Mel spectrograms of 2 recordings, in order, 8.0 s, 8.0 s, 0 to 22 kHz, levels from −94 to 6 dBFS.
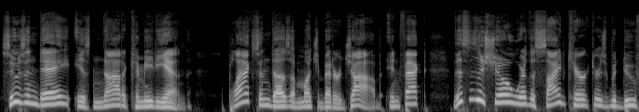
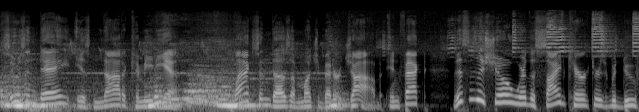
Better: first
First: none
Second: animal sounds; very loud; throughout; 4 dB above the speech

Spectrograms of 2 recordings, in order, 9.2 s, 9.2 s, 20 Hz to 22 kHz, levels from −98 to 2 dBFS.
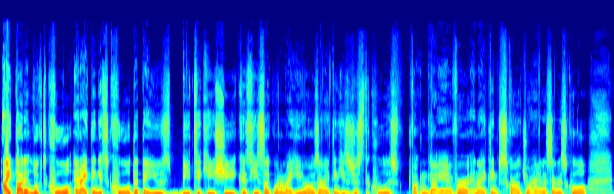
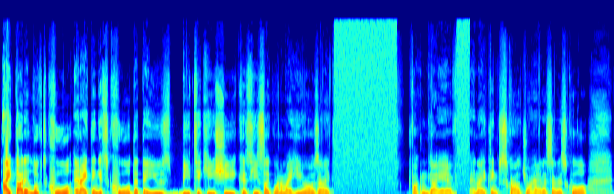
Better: first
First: none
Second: audio cutting out; filled with static; at 5 s for 1 s and at 7 s

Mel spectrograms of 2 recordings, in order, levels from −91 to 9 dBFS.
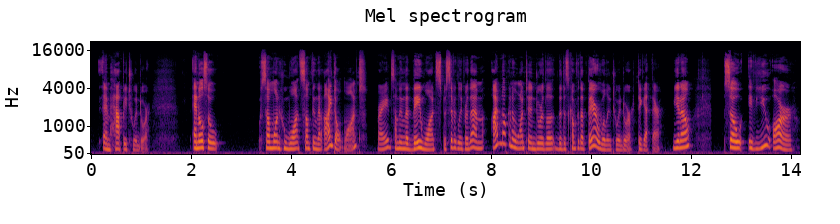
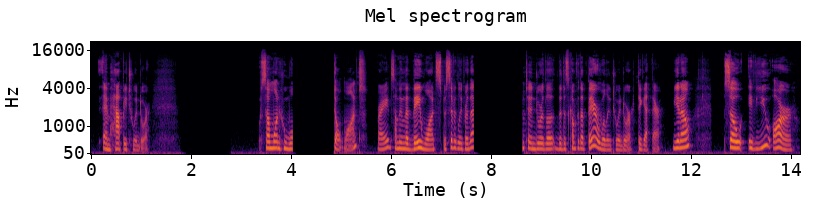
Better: first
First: none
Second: audio cutting out; at 2 s for 1 s, at 4 s for 1 s and at 7.5 s for 1 s

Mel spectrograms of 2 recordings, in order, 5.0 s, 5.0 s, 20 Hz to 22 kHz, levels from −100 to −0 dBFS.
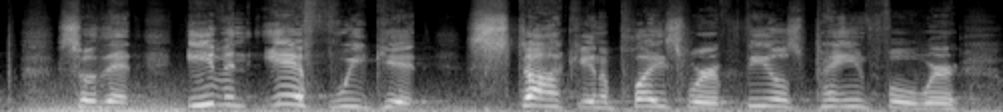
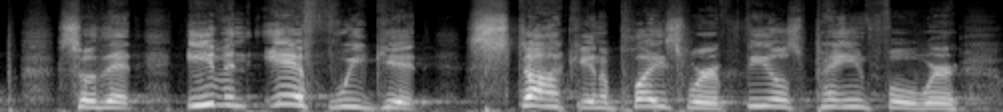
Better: second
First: wind noise on the microphone; occasional gusts; 25 dB below the speech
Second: none

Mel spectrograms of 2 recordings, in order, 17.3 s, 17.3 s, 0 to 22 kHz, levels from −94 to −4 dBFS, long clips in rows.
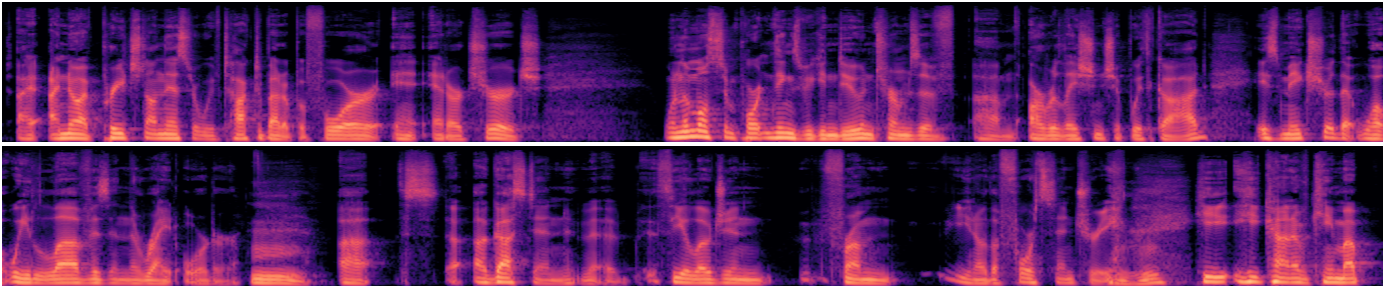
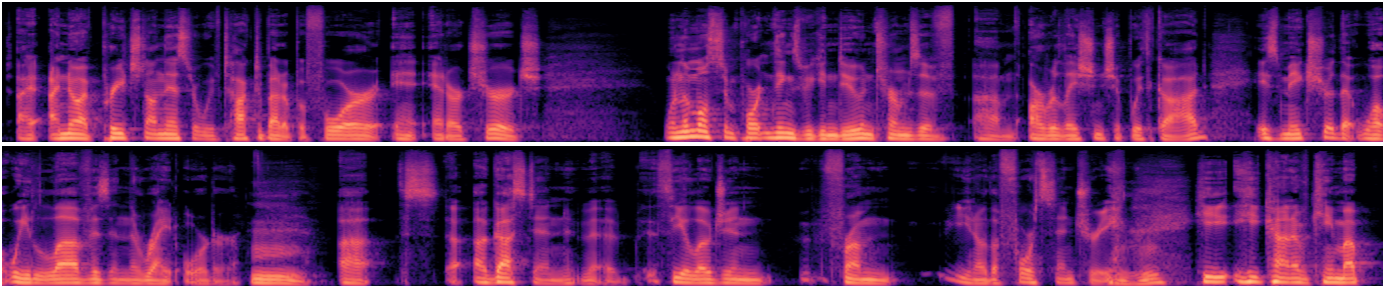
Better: neither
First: none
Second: none

